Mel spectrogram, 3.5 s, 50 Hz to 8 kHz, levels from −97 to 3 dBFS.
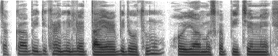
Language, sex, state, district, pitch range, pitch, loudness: Hindi, male, Arunachal Pradesh, Papum Pare, 135-155 Hz, 145 Hz, -18 LUFS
